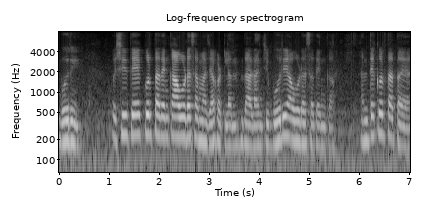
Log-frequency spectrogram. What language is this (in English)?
Konkani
